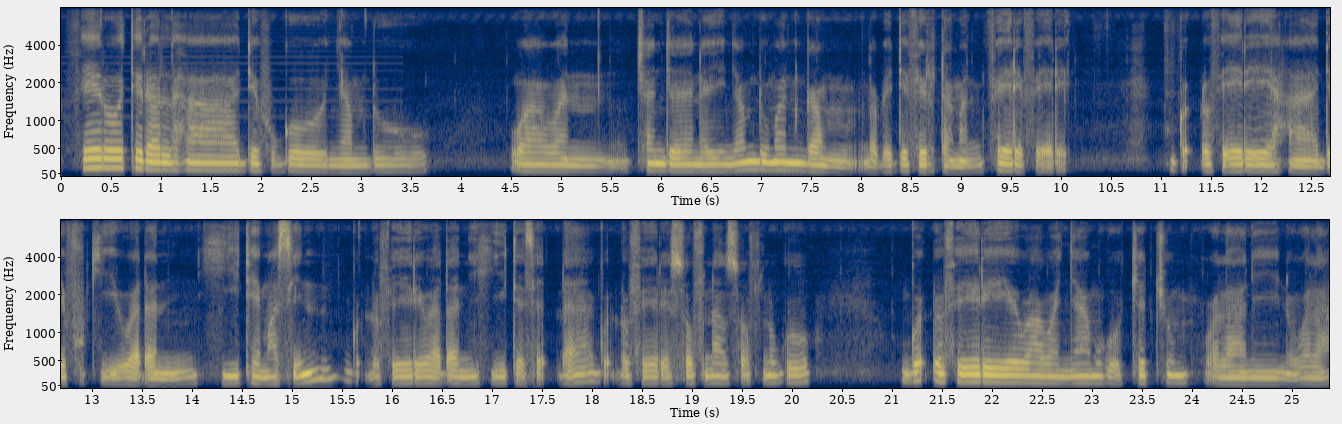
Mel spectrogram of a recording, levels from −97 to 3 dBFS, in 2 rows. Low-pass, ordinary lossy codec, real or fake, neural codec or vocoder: none; none; real; none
